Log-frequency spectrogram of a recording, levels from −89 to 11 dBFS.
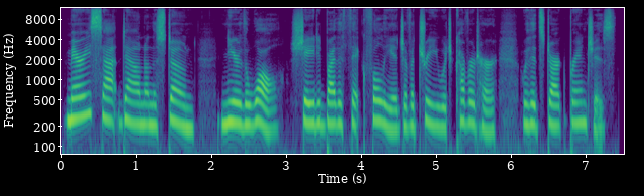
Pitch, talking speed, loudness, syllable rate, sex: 220 Hz, 190 wpm, -17 LUFS, 4.8 syllables/s, female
